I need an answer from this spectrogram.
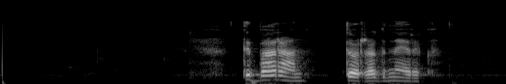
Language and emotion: Russian, neutral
